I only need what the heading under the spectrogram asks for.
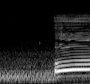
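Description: A Mercedes G-Wagon (G-Wag) SUV engine rumbles low at idle, then abruptly revs up into a loud, steady roar with a rising whine for the rest of the brief clip.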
